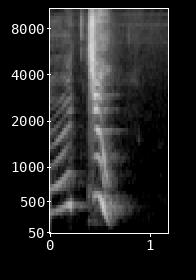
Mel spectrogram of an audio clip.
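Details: A single sneeze that makes someone laugh: a rising voiced 'ah' intake, followed by a sharp, hissy 'choo' burst that trails off quickly.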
